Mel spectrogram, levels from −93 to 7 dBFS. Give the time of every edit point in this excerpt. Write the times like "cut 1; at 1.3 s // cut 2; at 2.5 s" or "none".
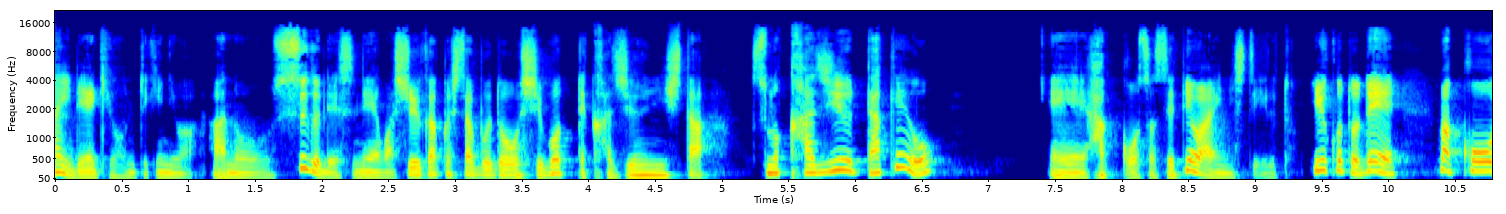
cut 1; at 1.1 s // cut 2; at 9.3 s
